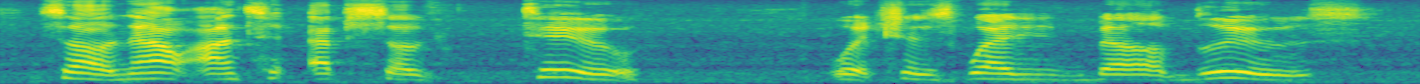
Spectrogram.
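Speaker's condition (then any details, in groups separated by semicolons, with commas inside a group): Cerebral palsy; speaks differently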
